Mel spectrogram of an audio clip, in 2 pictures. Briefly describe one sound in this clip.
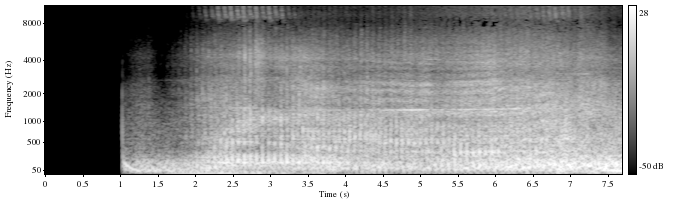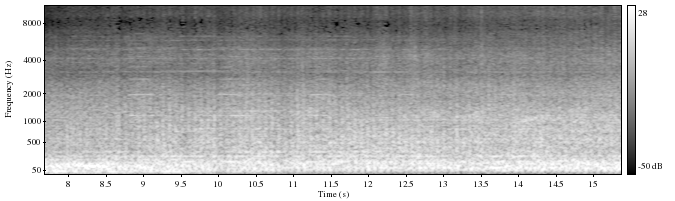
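Helicopter rotors thump loudly and steadily.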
